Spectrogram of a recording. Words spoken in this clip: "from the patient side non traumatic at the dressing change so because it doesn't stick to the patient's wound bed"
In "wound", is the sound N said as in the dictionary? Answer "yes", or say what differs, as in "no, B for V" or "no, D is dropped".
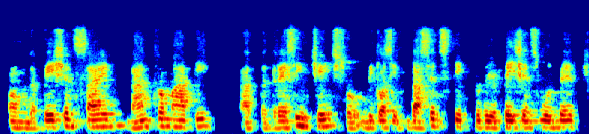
no, N is dropped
